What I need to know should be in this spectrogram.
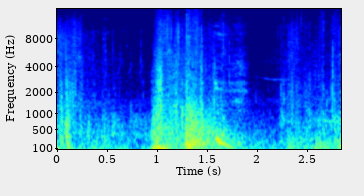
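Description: Hands slap and grab onto a metal ledge.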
